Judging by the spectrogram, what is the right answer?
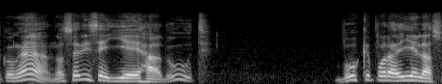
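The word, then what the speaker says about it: יהדות: pronuncia la palabra para judaísmo en hebreo se pronuncia yahadut Okay ya adut se pronuncia y a h a d u t yahadut entonces ahí tiene usted ot un ejemplo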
